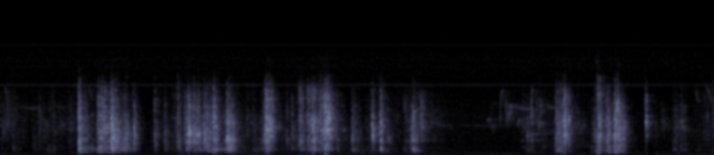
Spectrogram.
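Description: Metal tools clink and rattle in a box.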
